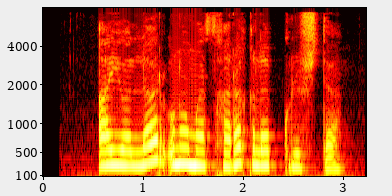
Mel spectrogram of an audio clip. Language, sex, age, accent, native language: Uzbek, female, 18-24, Toshkent shahri, Uzbek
